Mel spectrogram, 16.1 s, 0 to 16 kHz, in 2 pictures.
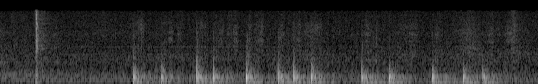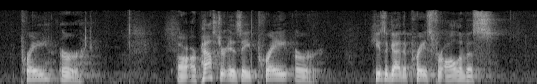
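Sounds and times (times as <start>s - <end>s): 
writing on a board: 2.0s - 7.8s
speech: 8.4s - 9.5s, 10.7s - 12.9s, 13.7s - 15.5s.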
